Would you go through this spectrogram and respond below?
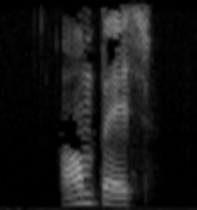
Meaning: nominative plural of ամպ (amp)
- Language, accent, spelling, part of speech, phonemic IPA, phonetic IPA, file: Armenian, Eastern Armenian, ամպեր, noun, /ɑmˈpeɾ/, [ɑmpéɾ], Hy-ամպեր.ogg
